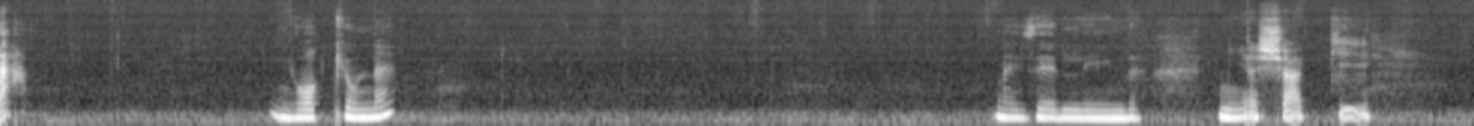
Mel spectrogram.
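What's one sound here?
A cat licks its fur softly up close.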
